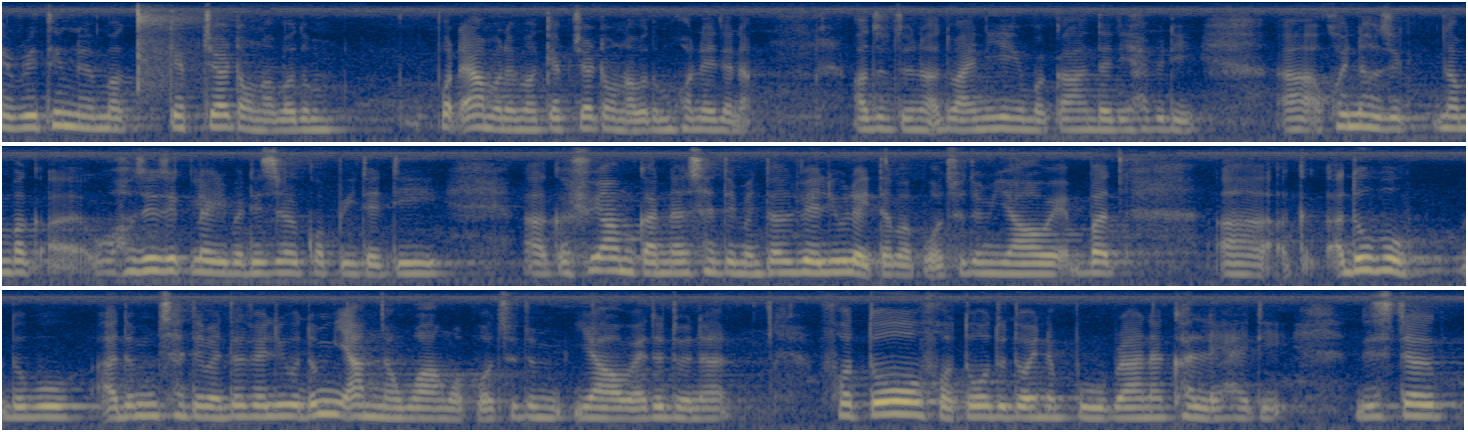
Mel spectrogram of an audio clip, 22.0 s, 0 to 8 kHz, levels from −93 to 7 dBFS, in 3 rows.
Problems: background sounds at intervals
